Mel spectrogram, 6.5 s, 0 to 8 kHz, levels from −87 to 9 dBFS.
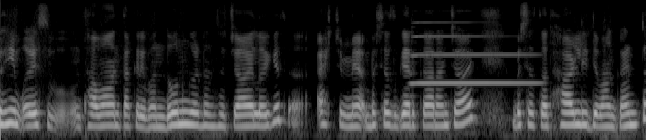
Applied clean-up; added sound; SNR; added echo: none; Wind instrument, woodwind instrument; 15 dB; none.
